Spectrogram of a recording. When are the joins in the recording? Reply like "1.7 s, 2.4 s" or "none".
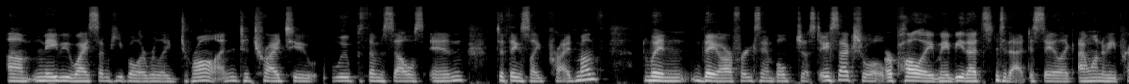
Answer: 8.8 s, 10.0 s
